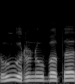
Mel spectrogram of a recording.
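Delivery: Liverpool accent. Discussing British accents, the speaker demonstrates in a Liverpool accent. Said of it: "there's the Liverpool accent where it's like".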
